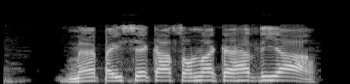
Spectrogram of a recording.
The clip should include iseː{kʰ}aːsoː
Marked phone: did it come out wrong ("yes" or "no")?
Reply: yes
